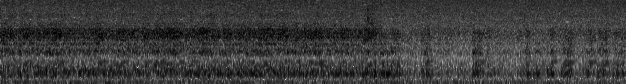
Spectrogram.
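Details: Radio scanning the top of the AM broadcast band at home: constant hiss with a steady low buzz and faint whistles, stronger than local stations. Interference source unconfirmed; owner suspects the smart power meter.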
